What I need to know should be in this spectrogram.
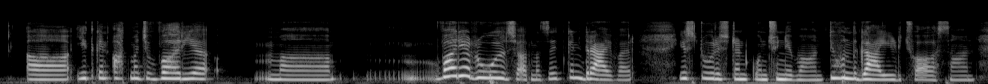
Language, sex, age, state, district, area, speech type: Kashmiri, female, 18-30, Jammu and Kashmir, Ganderbal, rural, spontaneous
